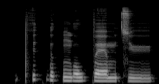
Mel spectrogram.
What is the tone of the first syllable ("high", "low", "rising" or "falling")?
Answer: high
